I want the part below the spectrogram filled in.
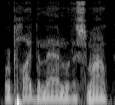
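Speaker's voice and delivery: ordinary delivery, nothing marked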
